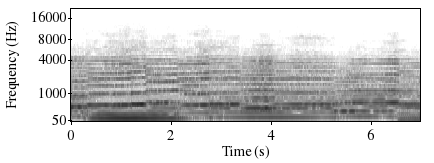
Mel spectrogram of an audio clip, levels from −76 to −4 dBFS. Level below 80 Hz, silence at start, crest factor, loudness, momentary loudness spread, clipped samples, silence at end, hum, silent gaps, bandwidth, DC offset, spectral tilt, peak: -48 dBFS; 0 s; 14 dB; -25 LUFS; 7 LU; under 0.1%; 0 s; none; none; 11.5 kHz; under 0.1%; -6.5 dB/octave; -10 dBFS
